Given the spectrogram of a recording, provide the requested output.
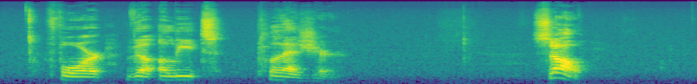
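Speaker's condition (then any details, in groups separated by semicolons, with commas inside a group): No condition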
